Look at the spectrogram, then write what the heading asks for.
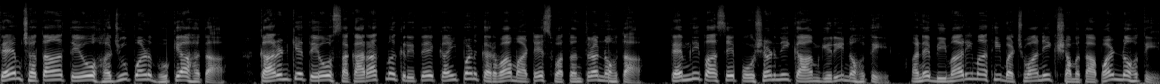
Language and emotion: Gujarati, neutral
